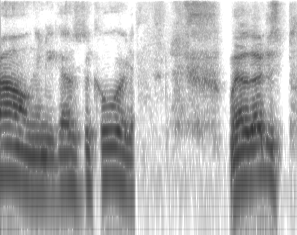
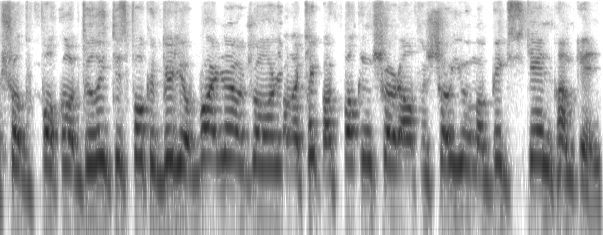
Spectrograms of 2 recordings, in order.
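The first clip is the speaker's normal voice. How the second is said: mocking Bobby; 8 semitones higher than usual. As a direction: bluster it in a silly high voice. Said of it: "being like".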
